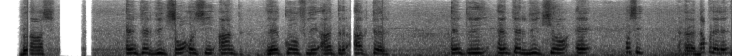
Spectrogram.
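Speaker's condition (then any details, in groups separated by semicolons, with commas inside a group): No condition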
